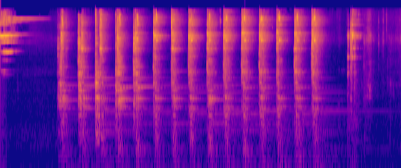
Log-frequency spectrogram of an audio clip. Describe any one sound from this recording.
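A ratchet wrench clicks in quick, even strokes.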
